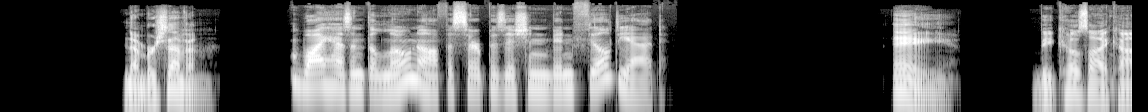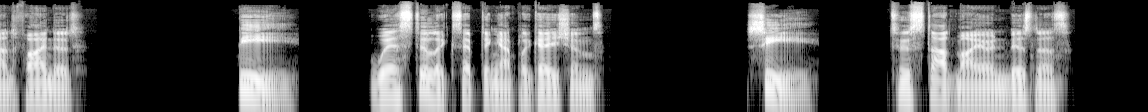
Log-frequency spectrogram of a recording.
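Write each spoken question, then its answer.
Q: Why hasn't the loan officer position been filled yet?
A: B: We're still accepting applications.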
